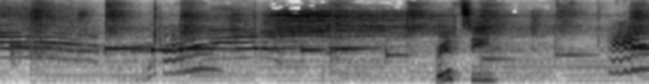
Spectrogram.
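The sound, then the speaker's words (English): A cat named Fritz meows several times, drawn-out rising and falling cries spaced a second or two apart, while a person talks softly over and between them. “He makes noise.”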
